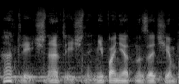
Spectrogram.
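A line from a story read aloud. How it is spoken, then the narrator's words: Man muttering. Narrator (Russian): пробормотал мужчина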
